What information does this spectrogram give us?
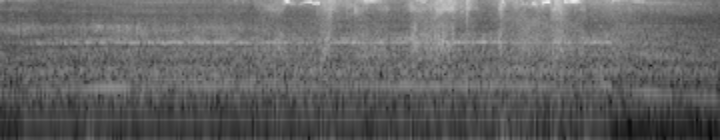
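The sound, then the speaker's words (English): A car engine drones steadily in a traffic jam amid the wash of surrounding traffic noise, a low hum with a faint whine above it, holding even for several seconds before cutting off near the end. “Look at this traffic jam. We'll never get there on time.”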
